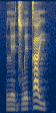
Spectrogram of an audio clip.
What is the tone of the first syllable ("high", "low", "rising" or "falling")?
low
